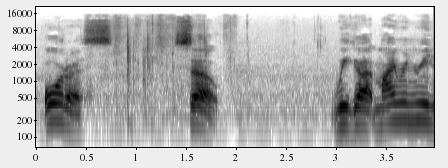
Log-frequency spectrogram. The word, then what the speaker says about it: Horus: with them pronouncing it Horus. The man's name is Oris.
